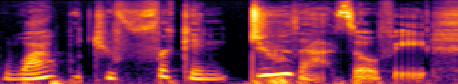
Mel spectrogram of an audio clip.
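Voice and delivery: whispered scolding of herself; self-scolding whisper. Retold or imitated. Asking herself why she gave it away, whispered. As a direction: hiss a rebuke at yourself. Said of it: "ask myself".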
